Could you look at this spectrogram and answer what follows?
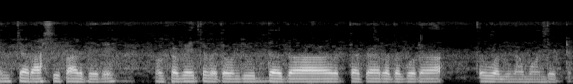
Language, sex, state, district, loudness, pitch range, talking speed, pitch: Tulu, male, Karnataka, Dakshina Kannada, -17 LUFS, 130-135 Hz, 155 wpm, 135 Hz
